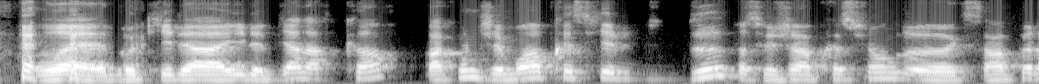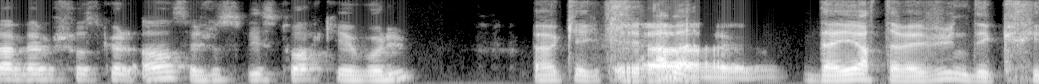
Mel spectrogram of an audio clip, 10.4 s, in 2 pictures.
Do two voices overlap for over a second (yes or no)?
no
